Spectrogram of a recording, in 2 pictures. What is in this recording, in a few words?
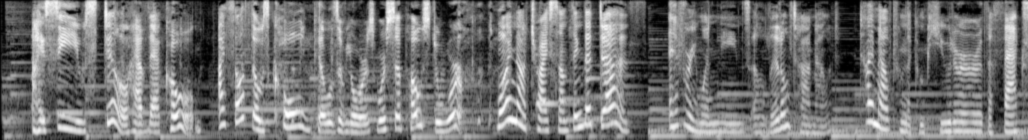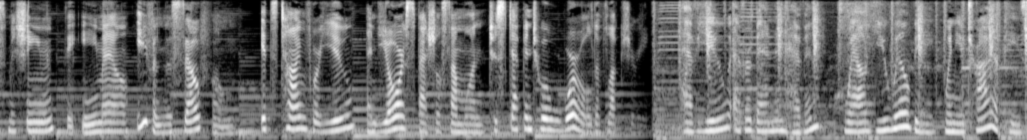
commercial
